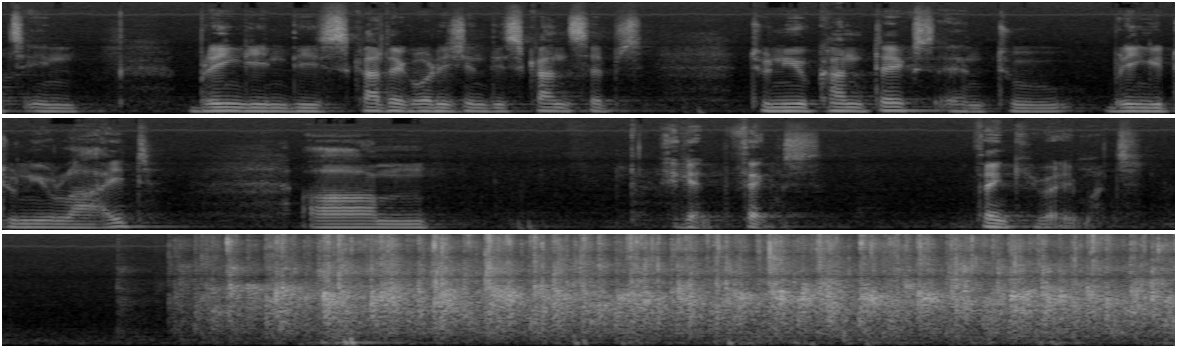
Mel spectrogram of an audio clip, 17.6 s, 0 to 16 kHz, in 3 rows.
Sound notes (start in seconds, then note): 12.5 audience applauding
